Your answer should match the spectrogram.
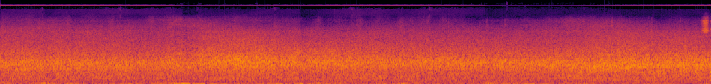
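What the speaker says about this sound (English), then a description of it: "I will try and speak up today because of the level of the noise from the traffic." Steady, loud road traffic roar in Bristol beside an office block, a dense unbroken rumble of passing vehicles with no distinct individual events.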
